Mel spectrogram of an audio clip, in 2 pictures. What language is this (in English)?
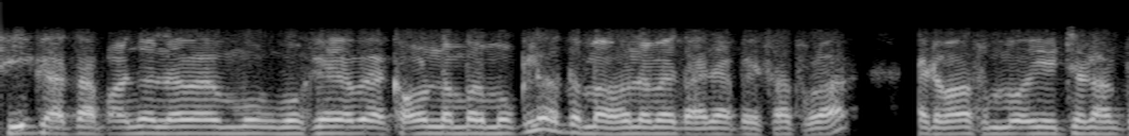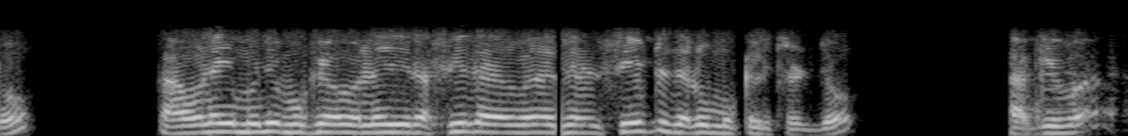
Sindhi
